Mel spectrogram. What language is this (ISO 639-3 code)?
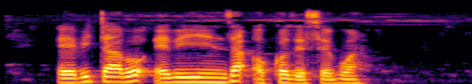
lug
